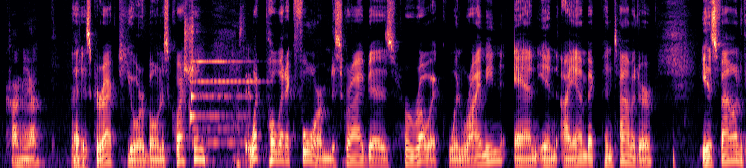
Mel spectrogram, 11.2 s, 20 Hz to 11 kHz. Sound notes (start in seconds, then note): 2.8 ethereal ring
